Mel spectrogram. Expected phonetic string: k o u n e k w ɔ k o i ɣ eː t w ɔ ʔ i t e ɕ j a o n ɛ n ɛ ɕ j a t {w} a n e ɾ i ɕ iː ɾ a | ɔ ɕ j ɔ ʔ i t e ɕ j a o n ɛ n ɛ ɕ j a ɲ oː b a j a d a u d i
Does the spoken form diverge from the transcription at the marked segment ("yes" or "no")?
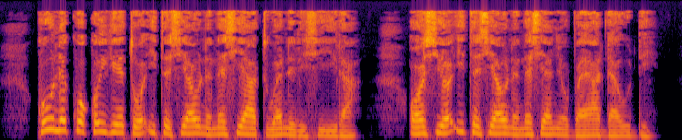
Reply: yes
